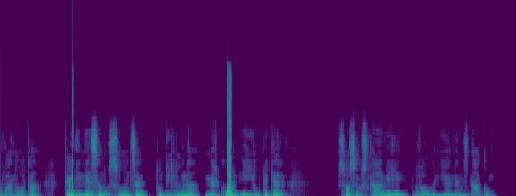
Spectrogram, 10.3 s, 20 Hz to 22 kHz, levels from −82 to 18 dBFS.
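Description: Throughout the speech, s sounds turn gritty and metallic, and the treble is synthetic, with nothing above 14.9 kHz. The likely cause is HE-AAC compression at a rate that fits about 24 kbps, which fakes the treble by copying lower bands upward.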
